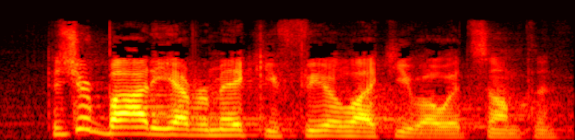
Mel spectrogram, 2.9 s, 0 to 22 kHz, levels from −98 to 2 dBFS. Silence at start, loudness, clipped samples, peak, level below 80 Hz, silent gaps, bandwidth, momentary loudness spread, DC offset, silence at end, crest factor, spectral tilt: 0.3 s; -26 LUFS; under 0.1%; -6 dBFS; -78 dBFS; none; 12 kHz; 14 LU; under 0.1%; 0.1 s; 20 dB; -4.5 dB/octave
